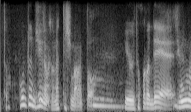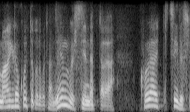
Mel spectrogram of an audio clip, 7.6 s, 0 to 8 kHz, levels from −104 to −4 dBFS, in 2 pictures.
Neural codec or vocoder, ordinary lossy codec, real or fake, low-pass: codec, 16 kHz, 1 kbps, X-Codec, HuBERT features, trained on general audio; Opus, 24 kbps; fake; 7.2 kHz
